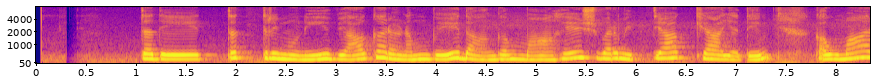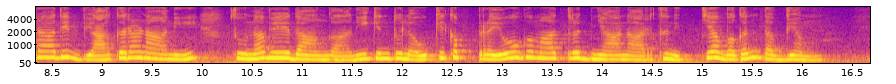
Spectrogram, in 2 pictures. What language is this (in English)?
Sanskrit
